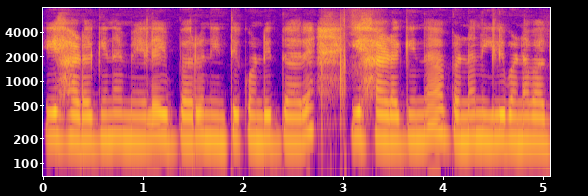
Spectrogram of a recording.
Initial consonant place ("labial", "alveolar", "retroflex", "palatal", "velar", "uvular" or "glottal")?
glottal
